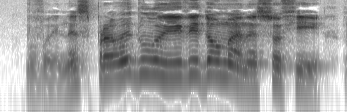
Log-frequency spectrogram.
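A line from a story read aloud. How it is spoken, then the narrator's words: Offended. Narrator (Ukrainian): промовив Хаул ображеним голосом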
